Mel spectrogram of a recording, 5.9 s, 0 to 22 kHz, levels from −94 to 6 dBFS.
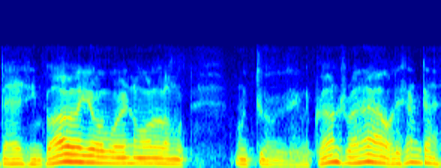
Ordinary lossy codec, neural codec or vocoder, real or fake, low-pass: none; codec, 16 kHz, 2 kbps, FunCodec, trained on Chinese and English, 25 frames a second; fake; 7.2 kHz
